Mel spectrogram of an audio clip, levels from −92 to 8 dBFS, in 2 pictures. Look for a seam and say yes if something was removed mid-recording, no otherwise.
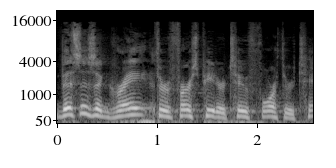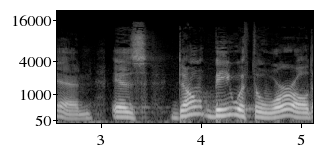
yes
